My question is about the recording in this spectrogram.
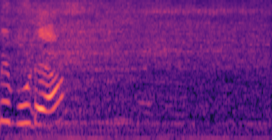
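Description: A woman's voice trails off in the first half second, then a steady low rumble of road traffic.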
